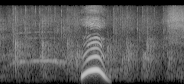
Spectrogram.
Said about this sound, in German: Hey, danke vielmal. Mega cool. Geben wir uns einen Applaus.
